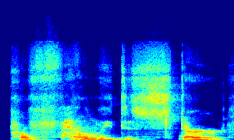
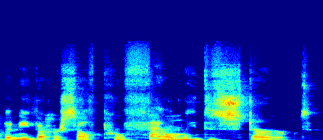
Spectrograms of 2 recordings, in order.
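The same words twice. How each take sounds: First: "Profoundly disturbed" said very slowly, with weight on "Profoundly"; slow stress on profoundly. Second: Said in the usual way. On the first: Shown as a demonstration. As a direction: draw out "Profoundly disturbed" so it sinks in. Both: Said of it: "That means this has really".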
